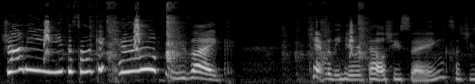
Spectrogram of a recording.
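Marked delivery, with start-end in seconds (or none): 0.0-1.7 put-on high, loud girlfriend voice; shrill mock girlfriend question, much higher; girlfriend asking. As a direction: call out like the curious girlfriend. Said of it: "she's like".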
